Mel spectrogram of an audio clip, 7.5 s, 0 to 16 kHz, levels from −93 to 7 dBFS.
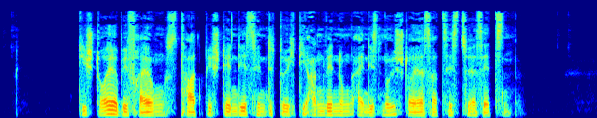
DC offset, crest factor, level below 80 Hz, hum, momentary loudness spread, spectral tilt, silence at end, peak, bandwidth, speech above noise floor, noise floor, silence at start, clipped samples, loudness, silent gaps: under 0.1%; 22 dB; -54 dBFS; none; 8 LU; -4.5 dB/octave; 1.1 s; -2 dBFS; 11.5 kHz; 64 dB; -86 dBFS; 1 s; under 0.1%; -22 LUFS; none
